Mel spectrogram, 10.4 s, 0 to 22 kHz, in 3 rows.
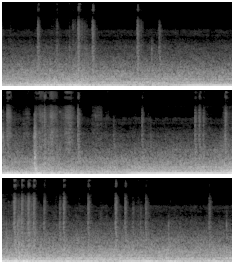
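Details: Lexus GX550 at speed: sharp, irregular little ticks and rattles over steady low road rumble inside the cabin, from the rear D-pillar area, present at all speeds.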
